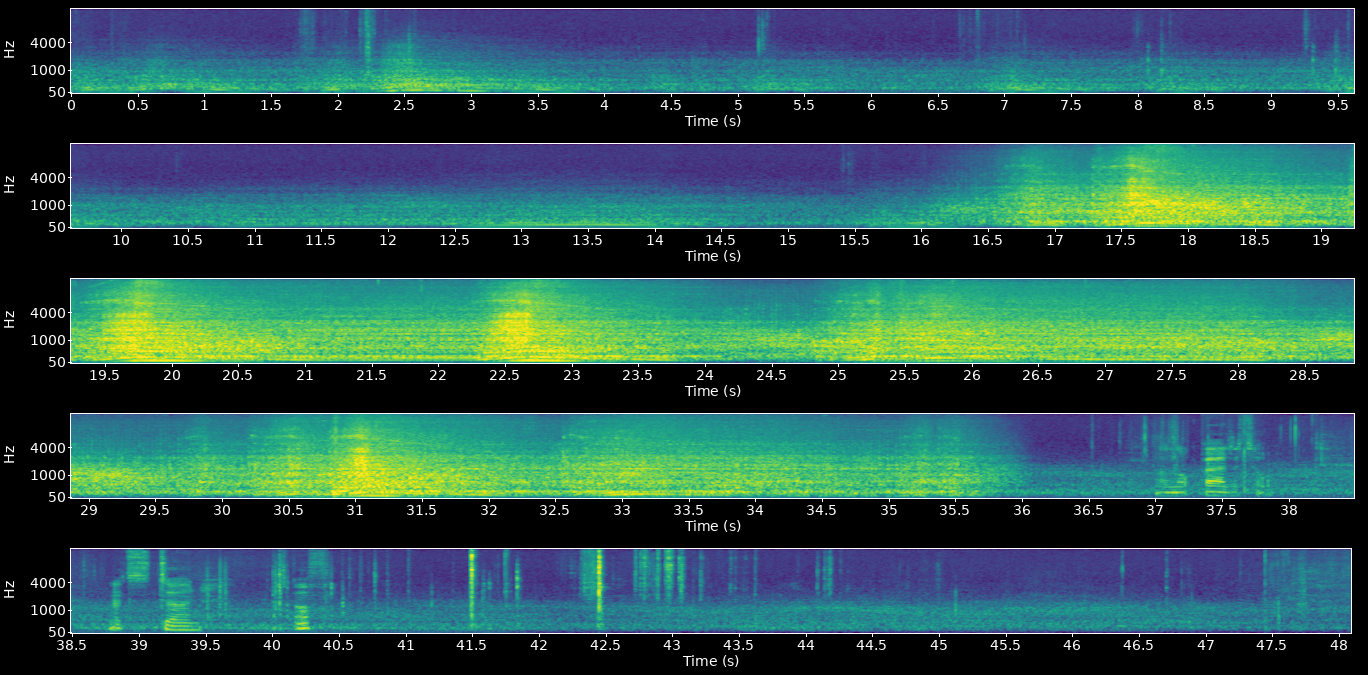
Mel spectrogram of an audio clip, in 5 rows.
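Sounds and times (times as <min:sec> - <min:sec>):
car engine idling and revving: 0:00.0 - 0:48.0.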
